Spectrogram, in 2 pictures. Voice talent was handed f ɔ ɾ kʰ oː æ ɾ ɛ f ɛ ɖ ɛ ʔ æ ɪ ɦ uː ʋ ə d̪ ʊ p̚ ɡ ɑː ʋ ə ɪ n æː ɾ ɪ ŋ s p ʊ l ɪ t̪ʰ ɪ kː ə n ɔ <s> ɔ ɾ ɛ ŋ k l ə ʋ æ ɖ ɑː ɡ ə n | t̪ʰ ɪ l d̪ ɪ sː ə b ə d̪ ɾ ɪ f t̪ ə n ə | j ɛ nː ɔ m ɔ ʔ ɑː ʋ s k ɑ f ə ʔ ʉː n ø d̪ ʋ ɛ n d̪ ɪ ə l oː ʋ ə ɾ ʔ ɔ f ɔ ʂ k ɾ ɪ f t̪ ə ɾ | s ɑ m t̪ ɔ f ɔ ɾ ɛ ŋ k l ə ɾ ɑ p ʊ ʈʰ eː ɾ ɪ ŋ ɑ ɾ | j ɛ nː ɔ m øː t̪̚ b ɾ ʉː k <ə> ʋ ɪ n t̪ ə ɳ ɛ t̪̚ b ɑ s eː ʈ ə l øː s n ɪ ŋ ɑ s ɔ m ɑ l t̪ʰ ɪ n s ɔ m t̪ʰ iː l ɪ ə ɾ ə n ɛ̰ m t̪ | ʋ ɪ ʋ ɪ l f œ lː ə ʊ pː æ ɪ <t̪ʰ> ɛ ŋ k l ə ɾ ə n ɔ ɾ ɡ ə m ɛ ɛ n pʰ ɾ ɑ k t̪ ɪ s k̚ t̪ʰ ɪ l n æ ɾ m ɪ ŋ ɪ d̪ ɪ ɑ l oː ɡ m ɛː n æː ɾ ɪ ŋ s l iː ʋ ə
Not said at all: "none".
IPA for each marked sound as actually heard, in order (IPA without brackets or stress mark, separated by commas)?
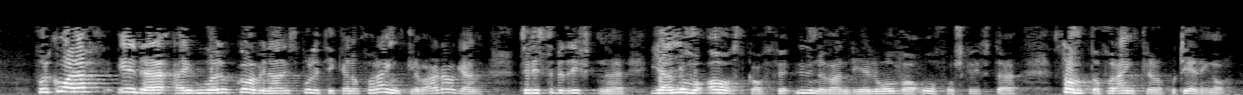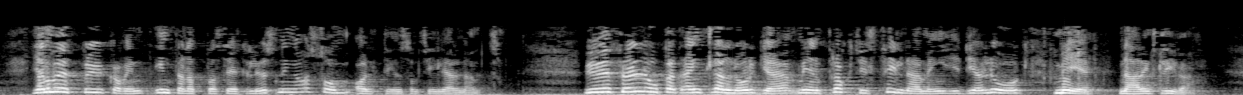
f, ɑ, t̪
